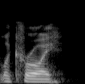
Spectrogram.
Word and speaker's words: La Croix: La Croix? Is that how you say it? La Croix? – Yeah, everybody I know calls it La Croix. Mm. But yes. But that's because we're American and we just...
